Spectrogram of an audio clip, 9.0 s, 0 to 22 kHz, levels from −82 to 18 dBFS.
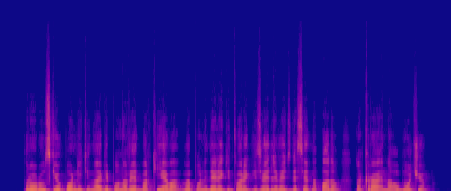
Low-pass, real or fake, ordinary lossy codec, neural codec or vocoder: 19.8 kHz; fake; none; autoencoder, 48 kHz, 32 numbers a frame, DAC-VAE, trained on Japanese speech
